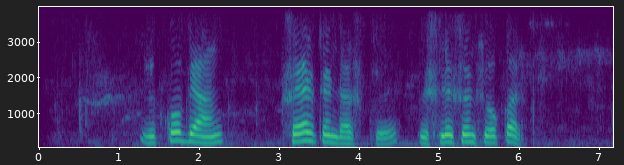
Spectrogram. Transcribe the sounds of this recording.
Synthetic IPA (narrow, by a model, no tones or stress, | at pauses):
ɪkːobjãːŋk | ʃejəɾʈeɳɖəɾske | ʋɪsleːʃənsoːkəɾ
